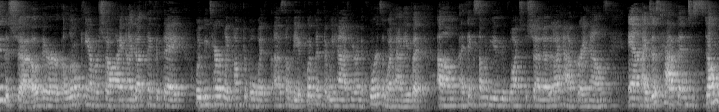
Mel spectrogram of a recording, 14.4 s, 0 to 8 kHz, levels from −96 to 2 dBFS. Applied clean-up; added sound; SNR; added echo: none; none; none; reverberation time 0.9 s.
